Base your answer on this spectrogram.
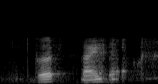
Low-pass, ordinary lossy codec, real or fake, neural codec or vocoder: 3.6 kHz; MP3, 32 kbps; fake; codec, 16 kHz, 0.5 kbps, X-Codec, HuBERT features, trained on general audio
